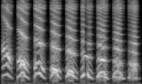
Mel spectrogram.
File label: funny voice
